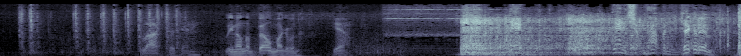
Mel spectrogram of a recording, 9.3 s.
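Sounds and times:
speech: 0:01.8 - 0:04.9, 0:06.3 - 0:09.1
explosion: 0:05.7 - 0:08.8.

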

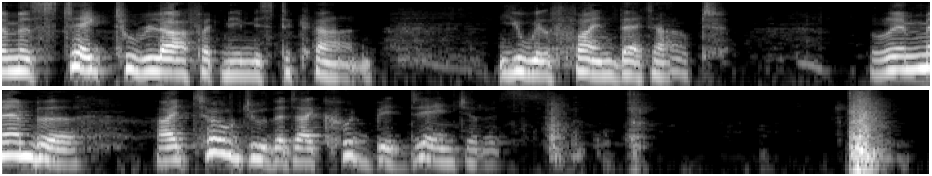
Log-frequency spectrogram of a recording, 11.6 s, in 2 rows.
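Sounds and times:
speech: 0:00.0 - 0:04.6, 0:05.4 - 0:09.9
door slammed shut hard: 0:11.1 - 0:11.4.

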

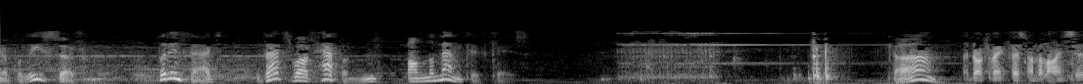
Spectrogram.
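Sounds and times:
speech: 0:00.0 - 0:05.3, 0:08.9 - 0:10.8
telephone bell ringing: 0:06.1 - 0:10.1.

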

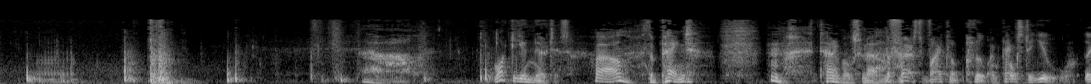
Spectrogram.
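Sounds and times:
door closing: 0:00.3 - 0:02.1
speech: 0:03.6 - 0:04.3, 0:05.0 - 0:07.1, 0:07.7 - 0:10.9.

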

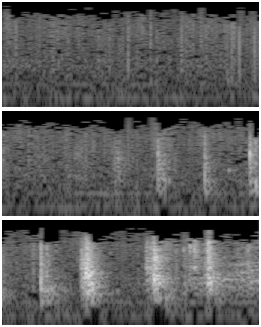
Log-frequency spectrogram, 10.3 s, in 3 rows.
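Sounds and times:
broad thumps: 0:04.4 - 0:10.2
door being opened with mechanical clunks and knocks: 0:07.4 - 0:09.8.

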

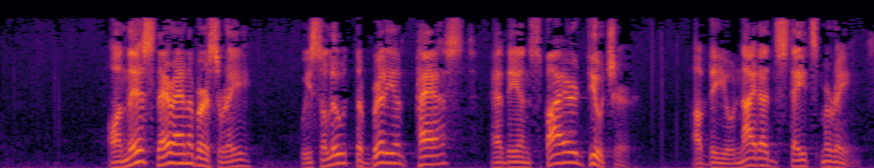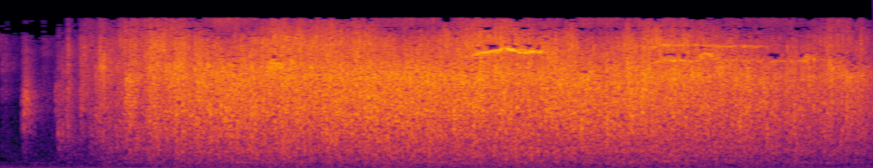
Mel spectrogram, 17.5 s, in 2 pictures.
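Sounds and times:
speech: 0:01.1 - 0:08.7
studio audience applause: 0:09.0 - 0:17.4.

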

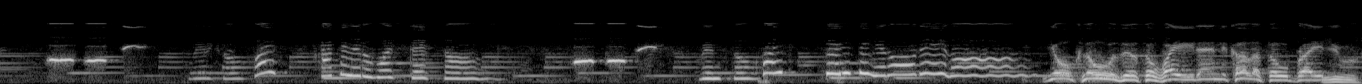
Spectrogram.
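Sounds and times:
person whistling a jingle: 0:00.5 - 0:01.5, 0:05.7 - 0:06.7
speech: 0:03.4 - 0:05.1, 0:07.0 - 0:13.6.

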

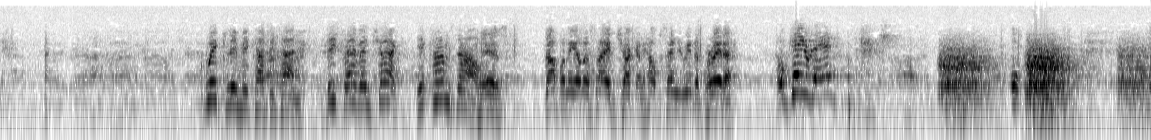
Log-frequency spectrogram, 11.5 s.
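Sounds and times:
hiss: 0:00.0 - 0:11.5
speech: 0:00.4 - 0:01.4, 0:02.0 - 0:08.5, 0:10.1 - 0:10.6
gunshots: 0:09.4 - 0:11.5.

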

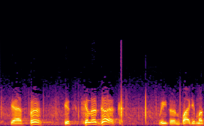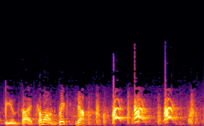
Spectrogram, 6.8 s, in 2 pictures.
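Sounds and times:
speech: 0:00.2 - 0:05.7
dog barking: 0:05.3 - 0:06.5.

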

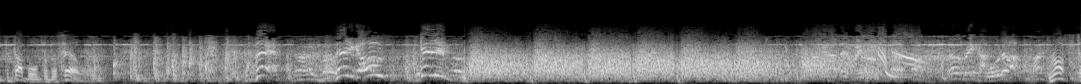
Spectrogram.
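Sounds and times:
continuous roar of noise: 0:00.0 - 0:10.8
thin high whine: 0:00.0 - 0:10.8
speech: 0:00.2 - 0:01.4, 0:03.5 - 0:05.2, 0:08.6 - 0:10.8
warning gunshots: 0:04.2 - 0:09.6.

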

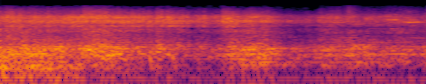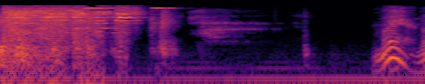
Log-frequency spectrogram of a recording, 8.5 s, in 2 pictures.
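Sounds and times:
car explosion: 0:00.0 - 0:05.4
crackling, glassy debris from a car explosion: 0:00.0 - 0:06.2.

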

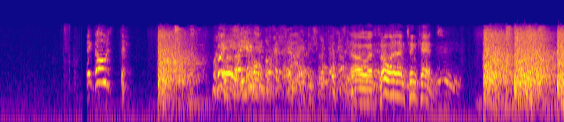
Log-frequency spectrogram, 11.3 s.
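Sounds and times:
speech: 0:01.8 - 0:02.3, 0:06.9 - 0:09.0
gunshot at a bottle tossed into the air: 0:03.2 - 0:04.1, 0:09.6 - 0:11.2
people chattering and chuckling: 0:04.2 - 0:09.3.

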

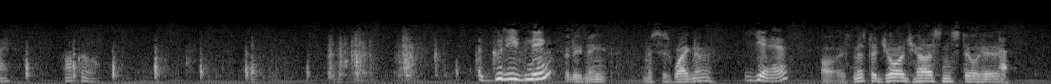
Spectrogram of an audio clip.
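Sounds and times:
speech: 0:00.0 - 0:01.8, 0:04.8 - 0:10.2
door creaking and rattling as it swings: 0:02.6 - 0:04.7
door opening: 0:03.2 - 0:04.6.

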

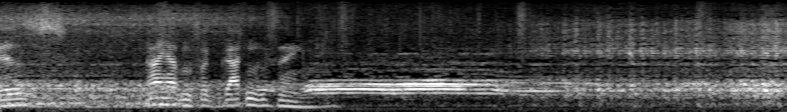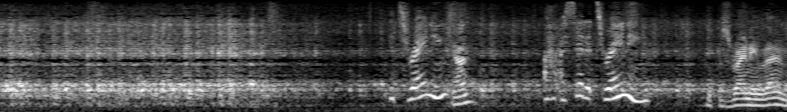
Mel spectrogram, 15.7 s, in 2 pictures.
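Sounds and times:
hissing steam: 0:00.0 - 0:15.7
rumbling chug of the train: 0:00.0 - 0:15.7
speech: 0:01.5 - 0:03.2, 0:11.9 - 0:12.8, 0:13.5 - 0:15.7
steam train whistle: 0:01.5 - 0:06.1.

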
